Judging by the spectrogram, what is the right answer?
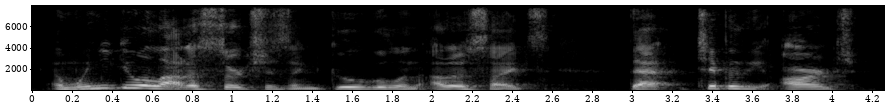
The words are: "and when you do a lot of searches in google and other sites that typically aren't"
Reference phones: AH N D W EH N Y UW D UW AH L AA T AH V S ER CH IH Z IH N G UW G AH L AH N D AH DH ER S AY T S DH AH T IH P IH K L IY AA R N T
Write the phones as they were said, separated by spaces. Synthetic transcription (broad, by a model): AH N W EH N Y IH D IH AH L AA T AH V S ER CH IH Z IH N G UW G L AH N AH DH ER S AY T S DH AH T IH P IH K L IY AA R N T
